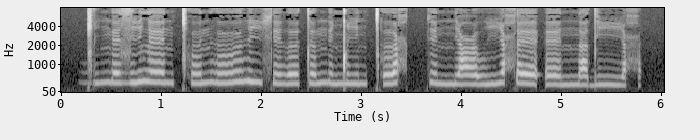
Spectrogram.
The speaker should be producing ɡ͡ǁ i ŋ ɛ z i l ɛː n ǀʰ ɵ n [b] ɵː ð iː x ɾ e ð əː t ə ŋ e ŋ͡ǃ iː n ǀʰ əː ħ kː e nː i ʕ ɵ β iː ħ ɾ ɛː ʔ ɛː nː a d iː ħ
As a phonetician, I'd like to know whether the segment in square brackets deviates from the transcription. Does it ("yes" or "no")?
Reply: yes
